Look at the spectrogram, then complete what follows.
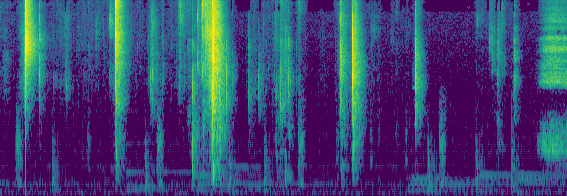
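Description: A crinkly tea pouch being opened and handled, giving sharp crackles about once a second, then a sniff near the end.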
